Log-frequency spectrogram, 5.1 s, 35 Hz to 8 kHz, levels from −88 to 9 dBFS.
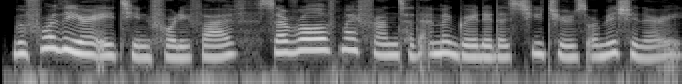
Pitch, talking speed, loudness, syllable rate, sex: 245 Hz, 190 wpm, -17 LUFS, 5.9 syllables/s, female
